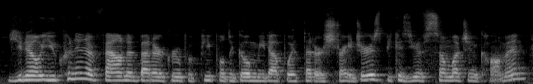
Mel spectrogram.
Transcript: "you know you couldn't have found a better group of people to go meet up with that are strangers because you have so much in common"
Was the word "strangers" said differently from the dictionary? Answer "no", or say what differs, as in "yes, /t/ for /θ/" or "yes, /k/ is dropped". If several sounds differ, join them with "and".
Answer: no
